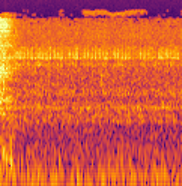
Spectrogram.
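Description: Faint steady hum of a car's cabin blower fan running with the ignition on and the engine off.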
